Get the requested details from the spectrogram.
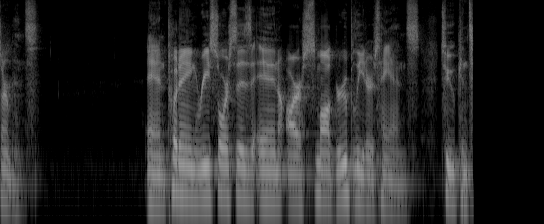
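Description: A man speaks calmly into a microphone, with animation.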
